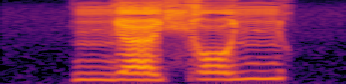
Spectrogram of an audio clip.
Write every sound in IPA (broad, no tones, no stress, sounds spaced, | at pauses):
ɲ æ ç ɔ ɲ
